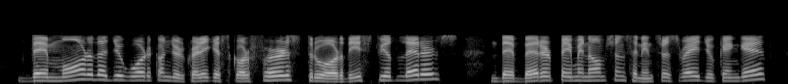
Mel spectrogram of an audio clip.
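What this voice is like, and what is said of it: Strong accent, hard to understand. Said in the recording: “I'm having just a little bit of trouble understanding you ... your accent. I'm having a little trouble understanding you.”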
